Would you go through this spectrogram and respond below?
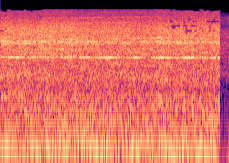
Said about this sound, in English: we don't even need a lot of runway to even land this aircraft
